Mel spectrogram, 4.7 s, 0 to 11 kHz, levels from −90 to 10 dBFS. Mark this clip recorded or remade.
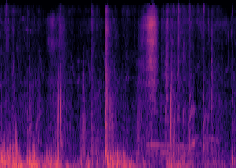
recorded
